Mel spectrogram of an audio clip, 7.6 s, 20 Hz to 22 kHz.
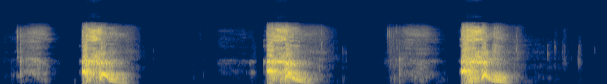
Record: {"three_cough_length": "7.6 s", "three_cough_amplitude": 30548, "three_cough_signal_mean_std_ratio": 0.38, "survey_phase": "beta (2021-08-13 to 2022-03-07)", "age": "18-44", "gender": "Male", "wearing_mask": "No", "symptom_cough_any": true, "symptom_runny_or_blocked_nose": true, "symptom_sore_throat": true, "symptom_headache": true, "symptom_onset": "4 days", "smoker_status": "Never smoked", "respiratory_condition_asthma": false, "respiratory_condition_other": false, "recruitment_source": "Test and Trace", "submission_delay": "2 days", "covid_test_result": "Positive", "covid_test_method": "ePCR"}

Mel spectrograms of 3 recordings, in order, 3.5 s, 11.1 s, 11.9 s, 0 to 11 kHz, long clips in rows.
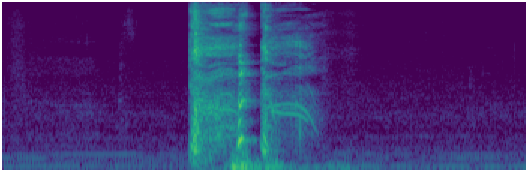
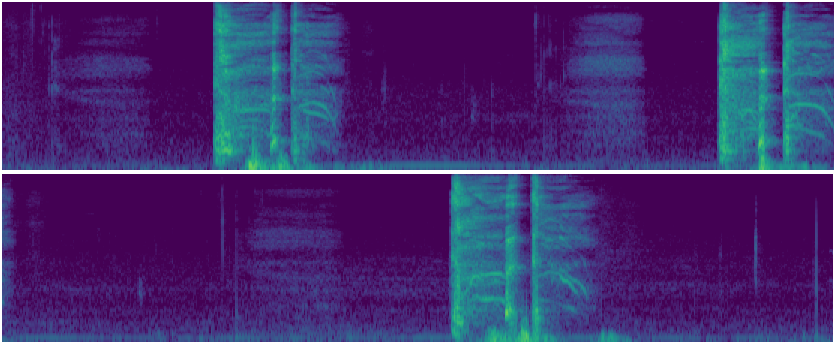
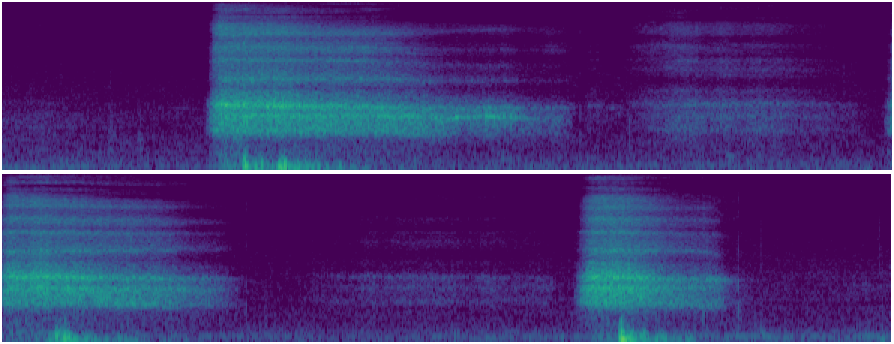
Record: {"cough_length": "3.5 s", "cough_amplitude": 6521, "cough_signal_mean_std_ratio": 0.3, "three_cough_length": "11.1 s", "three_cough_amplitude": 7087, "three_cough_signal_mean_std_ratio": 0.3, "exhalation_length": "11.9 s", "exhalation_amplitude": 2250, "exhalation_signal_mean_std_ratio": 0.46, "survey_phase": "alpha (2021-03-01 to 2021-08-12)", "age": "45-64", "gender": "Female", "wearing_mask": "No", "symptom_none": true, "smoker_status": "Ex-smoker", "respiratory_condition_asthma": false, "respiratory_condition_other": false, "recruitment_source": "REACT", "submission_delay": "2 days", "covid_test_result": "Negative", "covid_test_method": "RT-qPCR"}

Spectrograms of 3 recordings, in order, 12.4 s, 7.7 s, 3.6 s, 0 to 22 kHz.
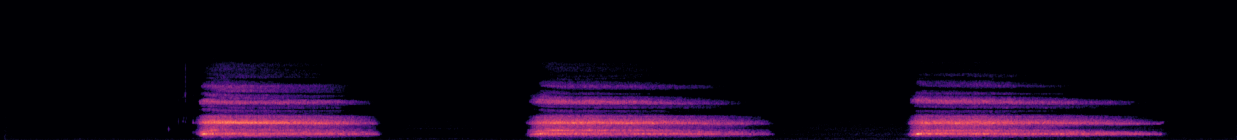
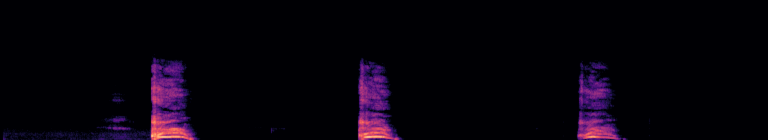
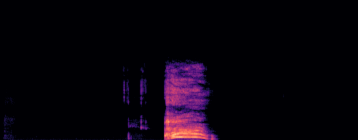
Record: {"exhalation_length": "12.4 s", "exhalation_amplitude": 12439, "exhalation_signal_mean_std_ratio": 0.6, "three_cough_length": "7.7 s", "three_cough_amplitude": 30505, "three_cough_signal_mean_std_ratio": 0.28, "cough_length": "3.6 s", "cough_amplitude": 29692, "cough_signal_mean_std_ratio": 0.27, "survey_phase": "beta (2021-08-13 to 2022-03-07)", "age": "45-64", "gender": "Female", "wearing_mask": "No", "symptom_none": true, "smoker_status": "Never smoked", "respiratory_condition_asthma": false, "respiratory_condition_other": false, "recruitment_source": "REACT", "submission_delay": "2 days", "covid_test_result": "Negative", "covid_test_method": "RT-qPCR"}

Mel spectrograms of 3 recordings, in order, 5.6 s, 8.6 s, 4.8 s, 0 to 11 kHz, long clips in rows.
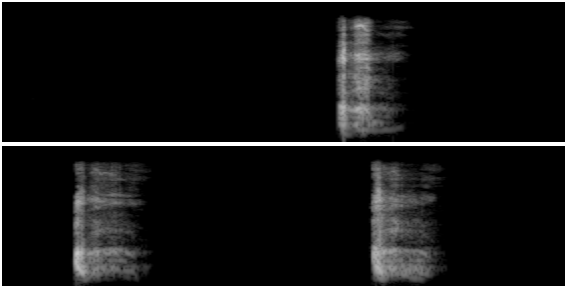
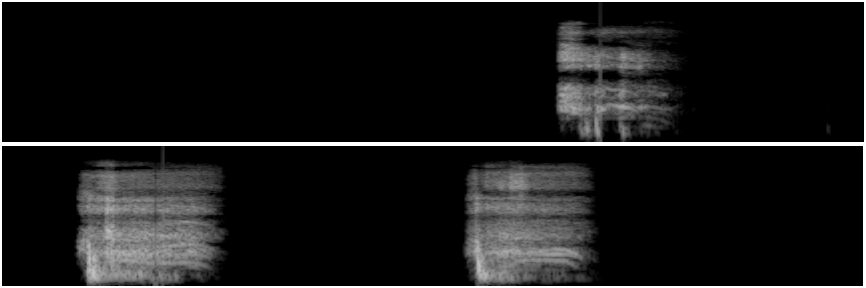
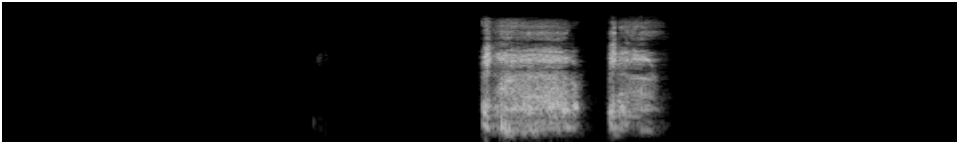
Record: {"three_cough_length": "5.6 s", "three_cough_amplitude": 30201, "three_cough_signal_mean_std_ratio": 0.19, "exhalation_length": "8.6 s", "exhalation_amplitude": 27710, "exhalation_signal_mean_std_ratio": 0.29, "cough_length": "4.8 s", "cough_amplitude": 30878, "cough_signal_mean_std_ratio": 0.3, "survey_phase": "beta (2021-08-13 to 2022-03-07)", "age": "45-64", "gender": "Female", "wearing_mask": "No", "symptom_none": true, "smoker_status": "Current smoker (1 to 10 cigarettes per day)", "respiratory_condition_asthma": false, "respiratory_condition_other": false, "recruitment_source": "REACT", "submission_delay": "1 day", "covid_test_result": "Negative", "covid_test_method": "RT-qPCR", "influenza_a_test_result": "Negative", "influenza_b_test_result": "Negative"}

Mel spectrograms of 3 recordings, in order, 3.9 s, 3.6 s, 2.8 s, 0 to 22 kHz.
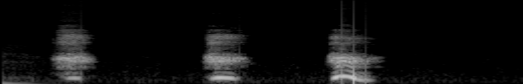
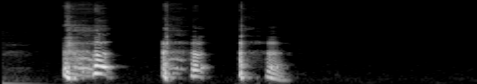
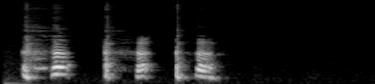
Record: {"exhalation_length": "3.9 s", "exhalation_amplitude": 3808, "exhalation_signal_mean_std_ratio": 0.37, "cough_length": "3.6 s", "cough_amplitude": 16189, "cough_signal_mean_std_ratio": 0.32, "three_cough_length": "2.8 s", "three_cough_amplitude": 14862, "three_cough_signal_mean_std_ratio": 0.34, "survey_phase": "alpha (2021-03-01 to 2021-08-12)", "age": "65+", "gender": "Female", "wearing_mask": "No", "symptom_none": true, "smoker_status": "Ex-smoker", "respiratory_condition_asthma": false, "respiratory_condition_other": false, "recruitment_source": "REACT", "submission_delay": "1 day", "covid_test_result": "Negative", "covid_test_method": "RT-qPCR"}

